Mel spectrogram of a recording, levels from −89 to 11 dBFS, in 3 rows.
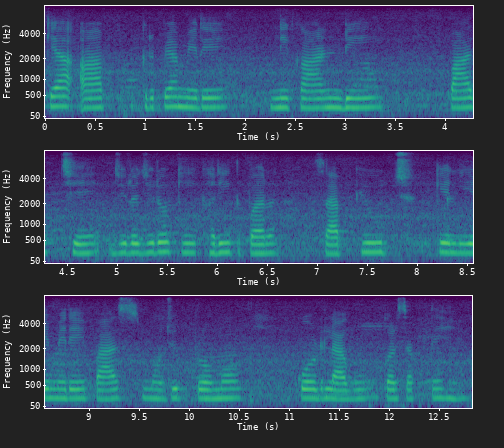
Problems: none marked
